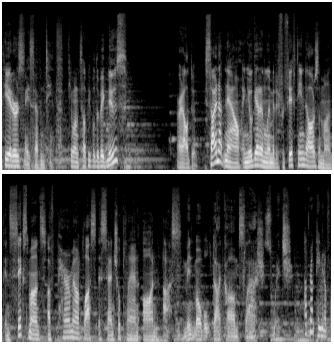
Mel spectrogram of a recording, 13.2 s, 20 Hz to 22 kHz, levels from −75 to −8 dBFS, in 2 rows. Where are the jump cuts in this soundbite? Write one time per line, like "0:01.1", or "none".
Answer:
none

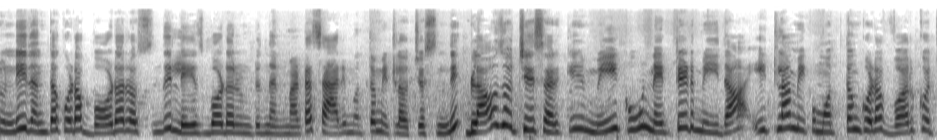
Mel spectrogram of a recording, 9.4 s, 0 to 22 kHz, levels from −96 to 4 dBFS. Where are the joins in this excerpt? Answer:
none

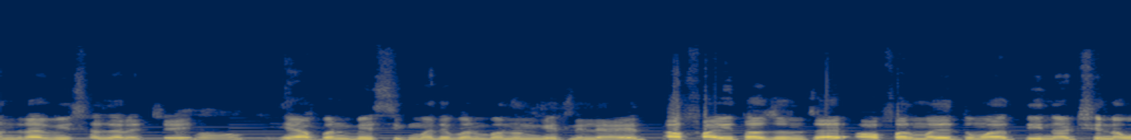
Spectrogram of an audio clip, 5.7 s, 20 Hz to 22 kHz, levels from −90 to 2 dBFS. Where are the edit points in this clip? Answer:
0:01.2
0:03.2

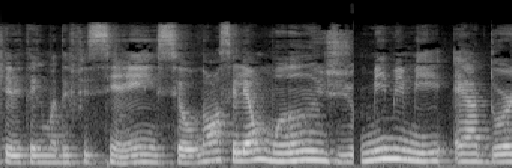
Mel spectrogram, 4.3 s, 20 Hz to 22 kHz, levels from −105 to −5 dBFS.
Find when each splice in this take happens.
0:02.8

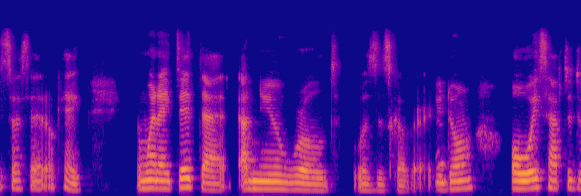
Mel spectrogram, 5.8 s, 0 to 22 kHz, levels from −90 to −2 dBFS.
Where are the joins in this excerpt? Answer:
0:02.3
0:04.4

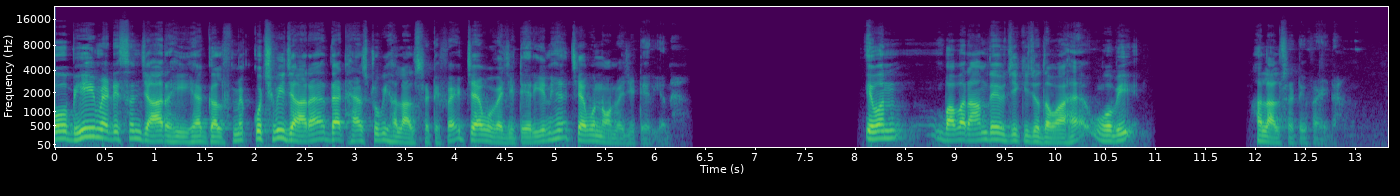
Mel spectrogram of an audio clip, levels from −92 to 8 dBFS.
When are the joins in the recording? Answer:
none

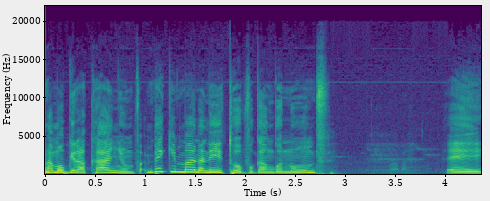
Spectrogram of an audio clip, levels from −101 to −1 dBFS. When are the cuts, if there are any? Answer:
none

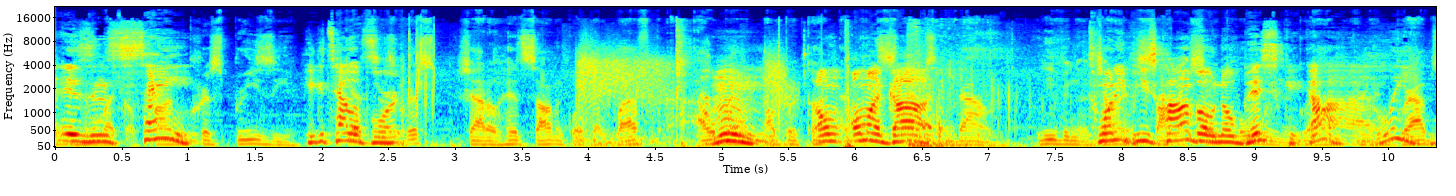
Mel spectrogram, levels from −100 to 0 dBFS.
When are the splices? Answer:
0:02.8

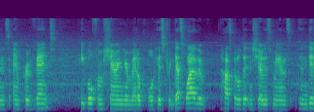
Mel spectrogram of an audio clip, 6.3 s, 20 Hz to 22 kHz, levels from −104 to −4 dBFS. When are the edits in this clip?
0:03.4

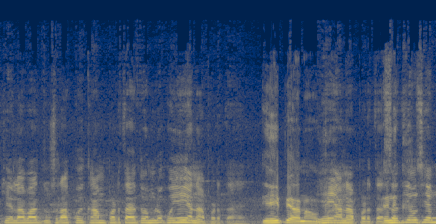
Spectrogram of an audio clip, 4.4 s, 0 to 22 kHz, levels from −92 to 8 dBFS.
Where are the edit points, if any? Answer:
none

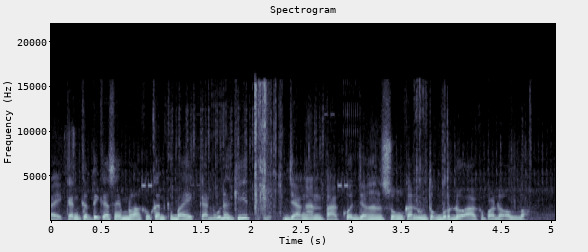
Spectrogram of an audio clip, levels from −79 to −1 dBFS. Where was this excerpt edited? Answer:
0:02.2

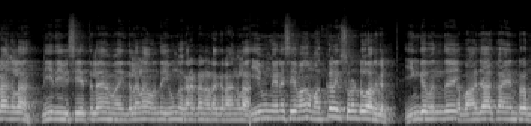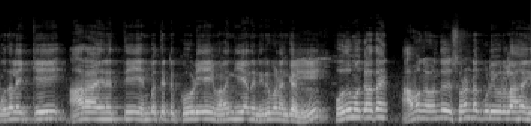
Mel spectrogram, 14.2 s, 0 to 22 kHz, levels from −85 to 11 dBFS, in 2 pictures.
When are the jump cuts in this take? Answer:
0:03.4
0:07.9

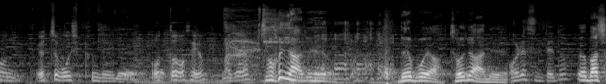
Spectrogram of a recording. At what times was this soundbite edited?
0:03.8

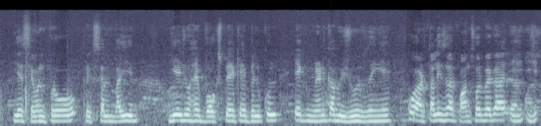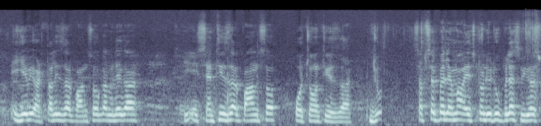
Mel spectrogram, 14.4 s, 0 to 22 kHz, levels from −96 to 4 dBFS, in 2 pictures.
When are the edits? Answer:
0:05.4
0:12.2

